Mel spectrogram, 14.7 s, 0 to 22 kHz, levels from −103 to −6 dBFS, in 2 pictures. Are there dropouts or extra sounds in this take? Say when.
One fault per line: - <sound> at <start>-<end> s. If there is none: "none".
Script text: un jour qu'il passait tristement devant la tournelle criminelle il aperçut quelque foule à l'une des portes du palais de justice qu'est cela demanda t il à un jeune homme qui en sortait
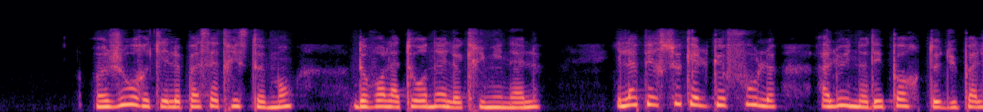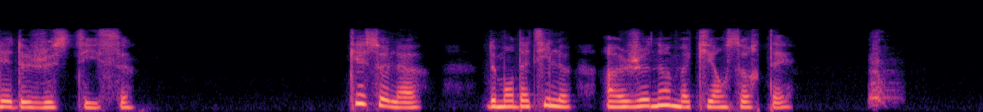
- bark at 13.9-14.2 s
